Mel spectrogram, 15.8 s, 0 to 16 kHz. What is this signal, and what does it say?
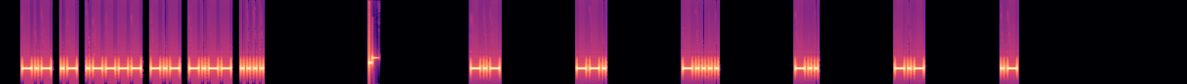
Morse code, heard as a keyed tone, about 28 wpm, spaced as for 12 wpm, 700 Hz. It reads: KA1KYH KG6DKA
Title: USA Call Signs - 6 Characters - 8x Character Spacing - 28wpm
